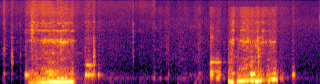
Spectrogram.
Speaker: My dog is super snoring right now. So hopefully you like that sound.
